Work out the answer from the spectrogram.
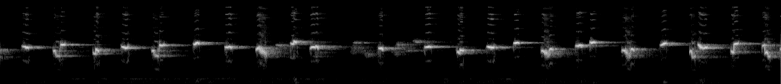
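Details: Extended rolling song from a sooty-headed bulbul, used to teach young birds: an unbroken run of chirpy whistled phrases, each a quick downward flick followed by a short steady whistle, repeating briskly for the whole stretch.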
